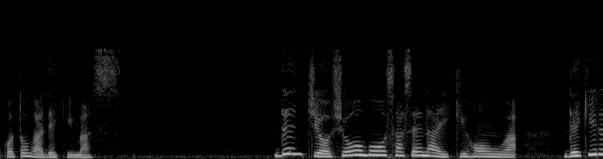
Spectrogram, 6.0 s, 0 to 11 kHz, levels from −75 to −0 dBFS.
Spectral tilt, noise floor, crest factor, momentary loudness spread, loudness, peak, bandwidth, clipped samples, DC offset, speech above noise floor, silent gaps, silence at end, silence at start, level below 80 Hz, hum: -7.5 dB/octave; -63 dBFS; 14 dB; 13 LU; -28 LUFS; -14 dBFS; 8 kHz; under 0.1%; under 0.1%; 36 dB; none; 0 s; 0.05 s; -72 dBFS; none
